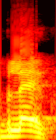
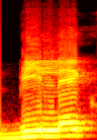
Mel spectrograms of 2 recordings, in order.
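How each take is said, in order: First: The B blends straight into the L. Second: The B is said as a separate 'bee'. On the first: The speaker calls it right. "इसको ब बोलना है, तब न ब्लैक होगा" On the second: The speaker calls it wrong. "अगर इसको बी बोले तो बी लैक हो जाएगा"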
